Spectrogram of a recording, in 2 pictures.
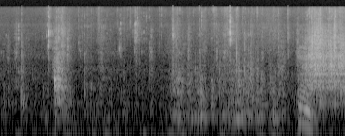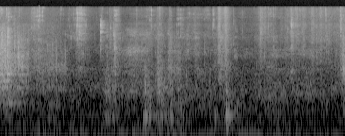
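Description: People chewing and biting fast food, a burger and fries, with small scattered crunches and mouth clicks, and one louder burst of noise about halfway through.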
